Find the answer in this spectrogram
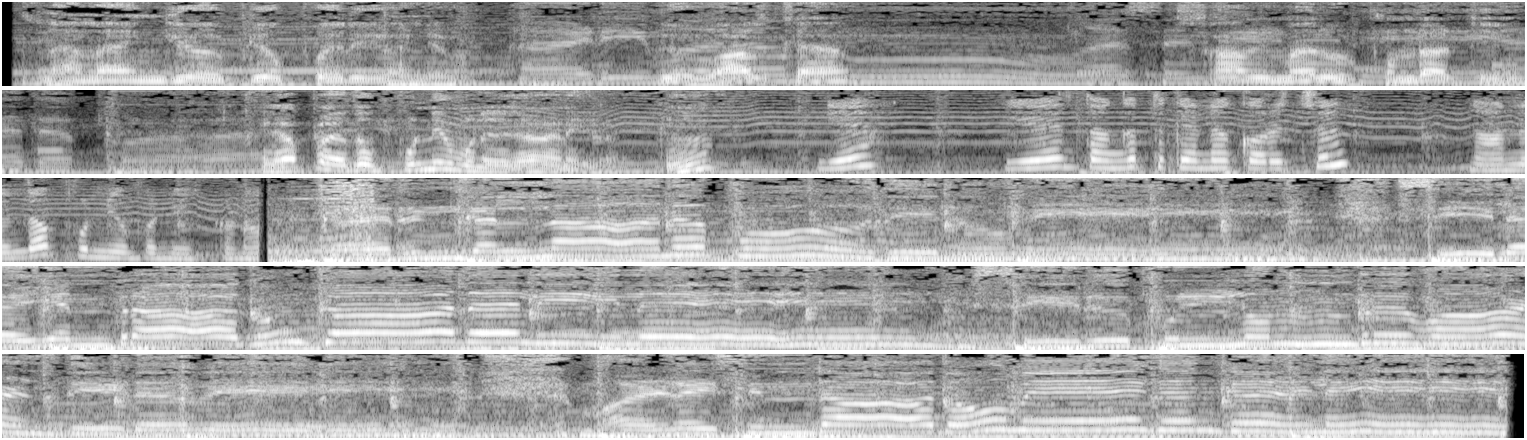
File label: husband and wife dialogue love Tamil; karuppan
